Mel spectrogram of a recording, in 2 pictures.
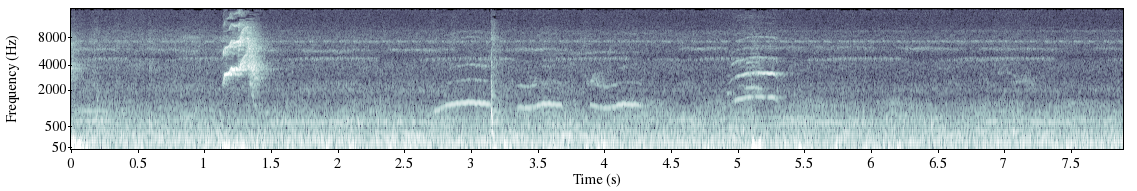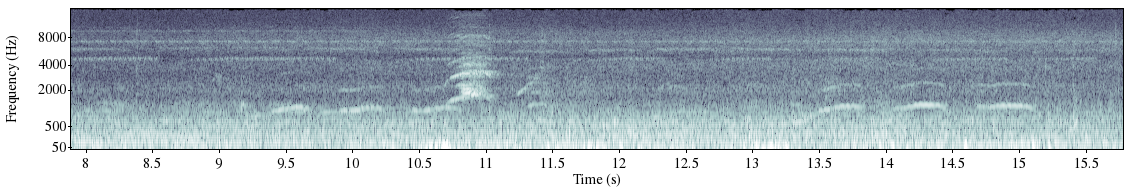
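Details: Two wild baby monkeys calling for their missing mother: short arched, whistled coos with harmonics, rising then falling, given in small bursts of two to four every few seconds over a low rumbling background.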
